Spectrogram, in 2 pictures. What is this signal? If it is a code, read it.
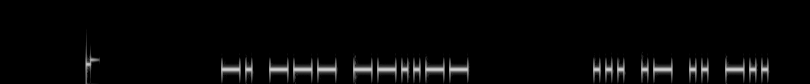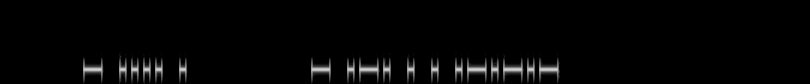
Morse code, heard as a keyed tone, about 20 wpm, 700 Hz. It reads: NO, SAID THE TREE.
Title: 3x Word-Spacing - Sentences from Top 300 Words - 20wpm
